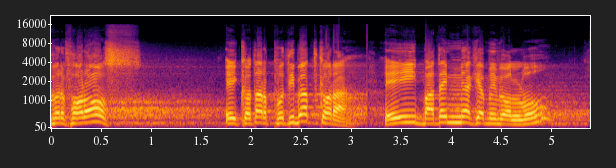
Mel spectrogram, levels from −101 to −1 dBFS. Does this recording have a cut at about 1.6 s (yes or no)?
no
